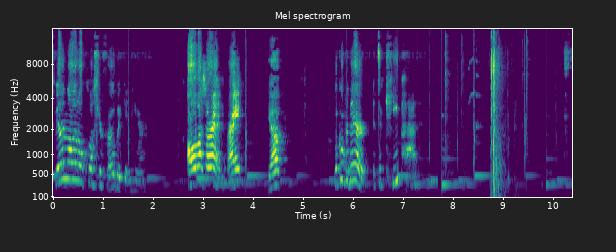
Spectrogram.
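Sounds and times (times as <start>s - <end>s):
speech: 0.0s - 2.0s, 2.7s - 4.7s, 5.6s - 8.0s
steady tonal music: 0.0s - 10.3s
closet door closing by itself: 8.7s - 9.4s.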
